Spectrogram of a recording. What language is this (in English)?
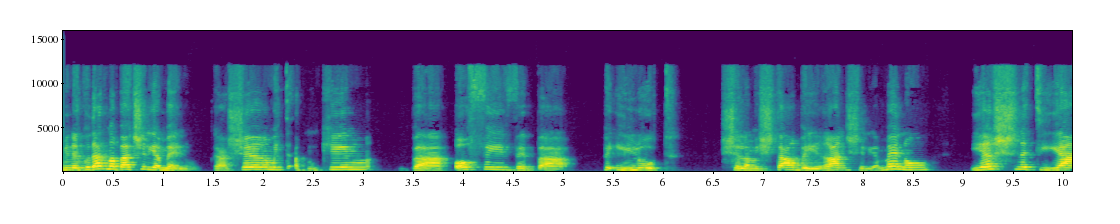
Hebrew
